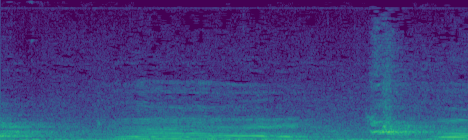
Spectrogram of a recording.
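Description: Vizsla puppy whining in long, wavering tones, with a sharp click near the end.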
